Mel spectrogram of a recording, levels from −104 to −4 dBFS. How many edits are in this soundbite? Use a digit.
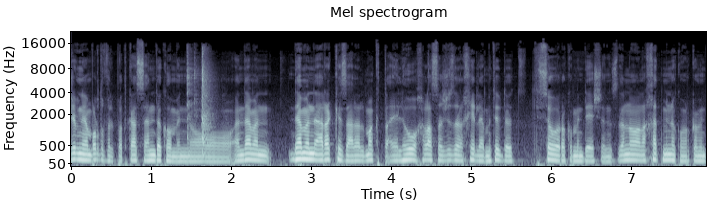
0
